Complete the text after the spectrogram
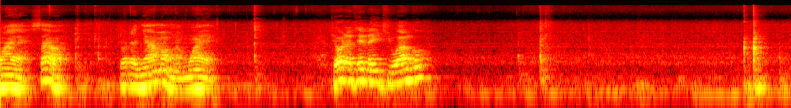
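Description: A metal spoon scrapes and clinks against a pot.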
